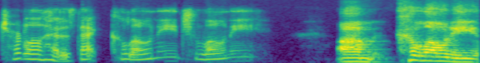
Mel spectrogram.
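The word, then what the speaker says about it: Chelone: head is that cologne chaloney is more correct than chiloni but it's it's spelled ch just to kind of give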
